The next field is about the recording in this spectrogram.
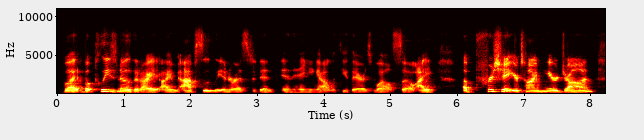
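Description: A woman with a fairly low pitch talks at a moderate pace in an ordinary speaking voice. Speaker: podcast host and headshot photographer. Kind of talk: casual interview conversation.

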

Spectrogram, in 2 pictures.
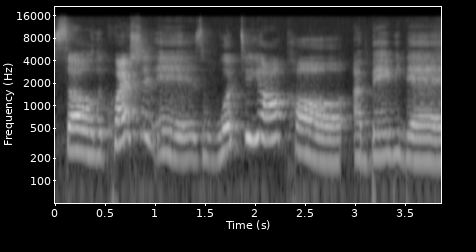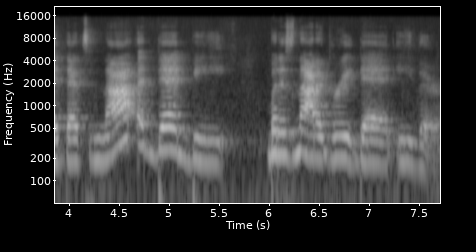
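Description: Noticeable background noise sits behind a woman speaking at a medium pitch. She talks fairly slowly with lively intonation. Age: 30s. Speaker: podcast co-host. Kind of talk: casual chat.

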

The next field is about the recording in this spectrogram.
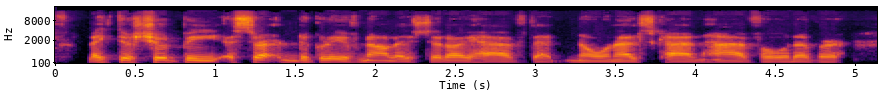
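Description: A man with a Cork accent speaks at a medium pitch with fairly even intonation, the sound dry and close with no echo. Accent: Cork Irish. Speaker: DJ. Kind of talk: casual chat.

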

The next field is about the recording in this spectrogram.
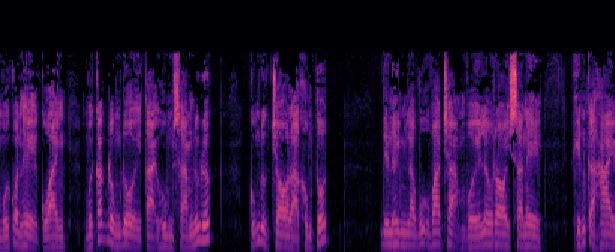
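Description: Using a normal speaking voice, a man talks at a fairly quick pace with a medium pitch and ordinary pitch variation. The sound is dry and close, without echo. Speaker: sports news reporter. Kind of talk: news reading.

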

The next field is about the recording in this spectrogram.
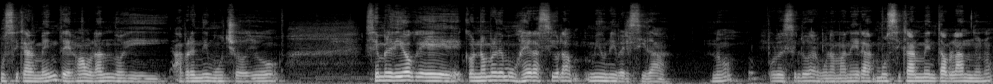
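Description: The speaker talks fairly quickly in a flat monotone, with audible room echo and music playing behind. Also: woman, very deep, low pitch for a woman. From Andalusia, Spain. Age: 30s. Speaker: flamenco singer. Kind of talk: interview.

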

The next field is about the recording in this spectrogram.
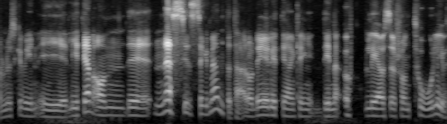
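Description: A man talks at a fairly quick pace in a medium pitch with ordinary pitch variation, an unremarkable speaking voice. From Sweden, Rättvik. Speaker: podcast host. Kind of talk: casual interview.

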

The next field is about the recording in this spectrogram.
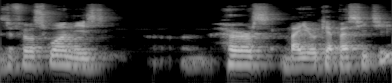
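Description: A man speaks with a French accent at a moderate pace. His voice is somewhat breathy. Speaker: environmental speaker. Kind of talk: interview explanation. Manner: halting.

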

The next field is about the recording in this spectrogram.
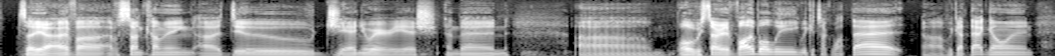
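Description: A man's plain, everyday voice at medium pitch, moderate in pace, with ordinary pitch variation, big swings in loudness and a quiet background. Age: 30s. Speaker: podcast co-host. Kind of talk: casual chat.

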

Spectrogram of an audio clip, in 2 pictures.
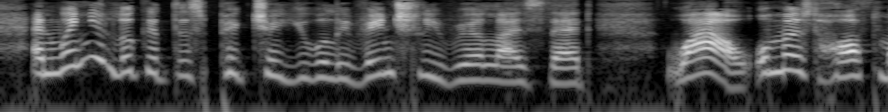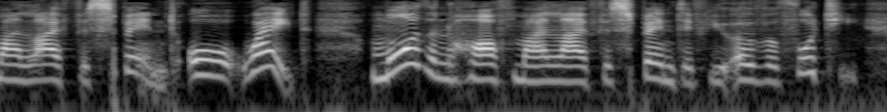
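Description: A woman with a plain, everyday voice talks at a moderate pace, her fairly high pitch carrying lively intonation. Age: 30s. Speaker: devotional speaker. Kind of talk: devotional talk.

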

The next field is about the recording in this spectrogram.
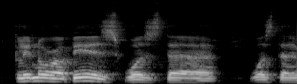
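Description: A man's dark, mellow tone at a medium pitch, with fairly even intonation over a quiet background. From New Zealand, Auckland. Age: 30s. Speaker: musician and business owner. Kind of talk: casual chat.

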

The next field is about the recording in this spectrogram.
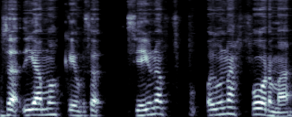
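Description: Dark, mellow tone from a man, with ordinary pitch variation and a dry, close sound with no echo. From El Salvador. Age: 19. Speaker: podcast co-host. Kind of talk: casual chat.

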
